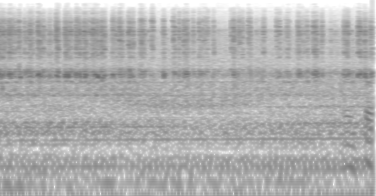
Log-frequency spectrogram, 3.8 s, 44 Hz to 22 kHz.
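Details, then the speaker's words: VW Amarok diesel with loud engine noise, low fuel pressure DTC P0087 and U3501, scanner not communicating; steady high-pitched whine over the idle, faulty alternator not charging, small oil leak also noted. "Alternador aí com um problema, né? E tem um vazamentinho de óleo aqui, mas o problema é esse, o alternador. Daí ela não consegue gerar."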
